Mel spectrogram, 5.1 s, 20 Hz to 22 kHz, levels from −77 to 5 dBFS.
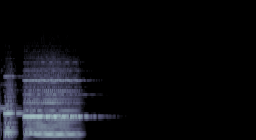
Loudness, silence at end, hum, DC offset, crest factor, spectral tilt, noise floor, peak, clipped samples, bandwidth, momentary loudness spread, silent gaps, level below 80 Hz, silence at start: -25 LUFS; 3.1 s; none; under 0.1%; 18 dB; -7.5 dB/octave; -88 dBFS; -12 dBFS; under 0.1%; 8.6 kHz; 13 LU; none; -80 dBFS; 0 s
